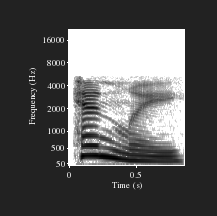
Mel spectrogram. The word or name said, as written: Henley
